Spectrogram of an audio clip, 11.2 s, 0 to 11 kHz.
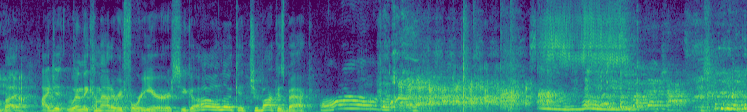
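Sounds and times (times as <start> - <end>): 
speech: 0.0 - 6.6
laughter: 5.7 - 11.2
person imitating a growling cat-like creature: 8.0 - 9.6.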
